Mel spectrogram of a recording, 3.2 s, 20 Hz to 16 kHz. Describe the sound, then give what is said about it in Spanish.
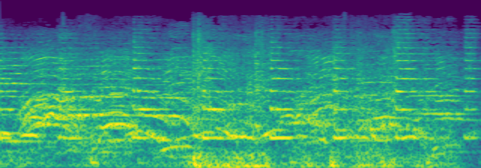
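Dozens of women shouting together in protest, crying "¡Asesino!" at the Comandancia General de Policía (police headquarters) in Quito, seeking answers after the remains of a missing lawyer were found. Their high, strained voices overlap into a loud, continuous roar that swells in bursts for about three seconds. “Es el grito de decenas de mujeres que llegaron hasta la Comandancia General de Policía en Quito, en búsqueda de respuestas tras la localización de los restos de la abogada María Belén Bernal, desaparecida el pasado 11 de septiembre”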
